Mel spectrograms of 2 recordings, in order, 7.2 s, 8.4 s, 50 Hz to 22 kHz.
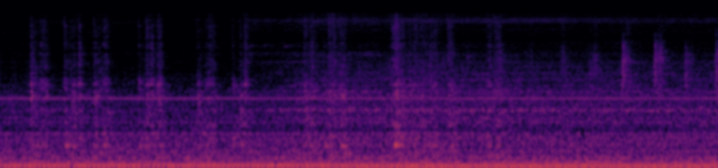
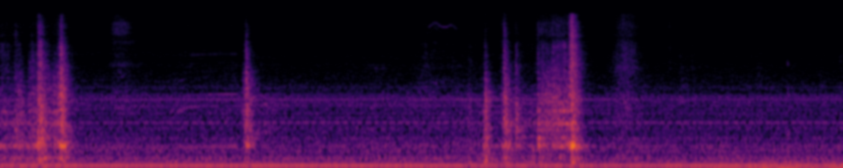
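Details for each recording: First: Xbox 360 disc drive that had been stuck closed and grinding, after realigning the tray pin: quiet, steady low hum with faint light clicks, no scraping; disc spins and the game loads normally. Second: Xbox 360 disc drive after repair: low hum with sharp clunks as tray pulls shut then pushes straight back out; tray reopens after closing, possibly laser problem, unconfirmed.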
